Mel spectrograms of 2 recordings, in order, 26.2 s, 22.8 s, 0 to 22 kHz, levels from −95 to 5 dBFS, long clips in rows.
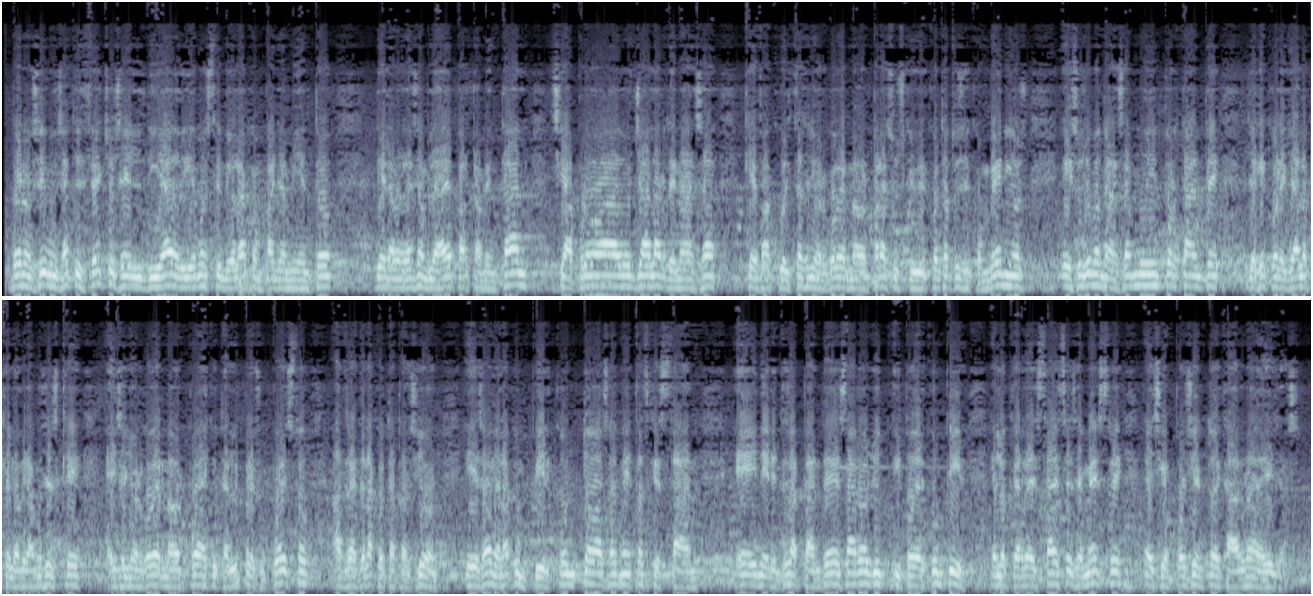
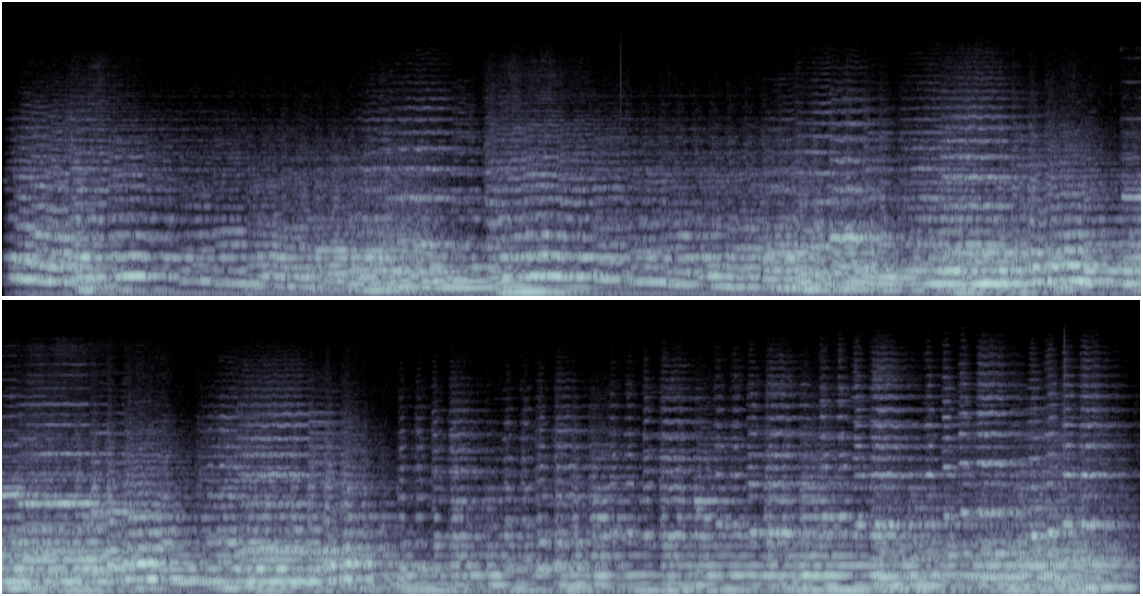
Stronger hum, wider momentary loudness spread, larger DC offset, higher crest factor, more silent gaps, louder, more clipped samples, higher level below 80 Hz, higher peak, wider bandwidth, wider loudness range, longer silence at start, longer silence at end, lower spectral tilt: neither; second, 5 LU vs 9 LU; first, 0.8% vs under 0.1%; second, 10 dB vs 16 dB; neither; first, -11 LUFS vs -25 LUFS; first, 0.2% vs under 0.1%; second, -42 dBFS vs -36 dBFS; first, 0 dBFS vs -8 dBFS; first, over 20 kHz vs 9 kHz; second, 1 LU vs 6 LU; about the same, 0 s vs 0 s; about the same, 0 s vs 0 s; second, -5.5 dB/octave vs -8.5 dB/octave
